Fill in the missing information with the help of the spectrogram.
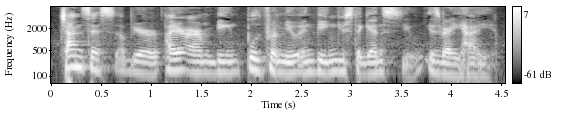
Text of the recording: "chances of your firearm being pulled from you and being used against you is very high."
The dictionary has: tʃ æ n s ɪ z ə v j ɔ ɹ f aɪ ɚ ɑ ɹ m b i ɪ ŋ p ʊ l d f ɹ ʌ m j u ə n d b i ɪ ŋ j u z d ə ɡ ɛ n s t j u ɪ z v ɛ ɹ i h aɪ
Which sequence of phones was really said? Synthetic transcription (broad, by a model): tʃ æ n s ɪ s ə v j ɔ ɹ f aɪ ɚ ɑ ɹ m b i ɪ ŋ p ʊ l d f ɹ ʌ m j u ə n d b i ɪ ŋ j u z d ə ɡ ɛ n s t j u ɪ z v ɛ ɹ i h aɪ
